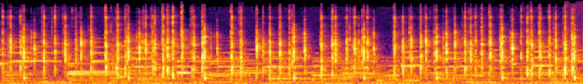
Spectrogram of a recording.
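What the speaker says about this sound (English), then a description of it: "This was the first keyboard that I customized, replacing the plate and adding the Tempest tape mod to alter the sound." Fast, steady typing on a customized mechanical keyboard with a swapped plate, changed switches and Tempest tape mod, producing dense, crisp, close clacks with a muted, deep thock to each keystroke.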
